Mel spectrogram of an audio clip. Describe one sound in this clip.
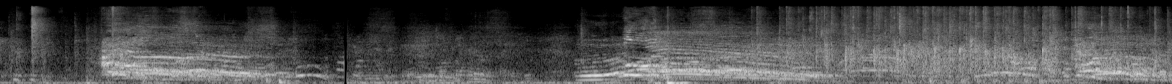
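A small crowd of young people shouts and cheers loudly nearby.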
